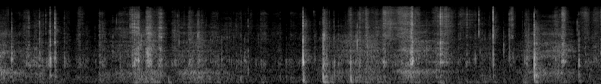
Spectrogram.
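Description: Small plastic toy parts being handled and pressed together by hand: scattered clicks and taps with light rustling as a top piece is fitted on.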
